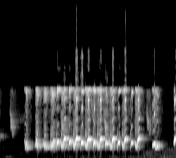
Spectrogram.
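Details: Rolling song of a Yellow-vented bulbul, training audio for cage birds: a fast, continuous run of bubbling whistled notes racing for over two seconds, ending in a lone downslurred note.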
